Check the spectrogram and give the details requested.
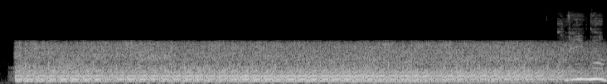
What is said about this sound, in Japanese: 短波放送潮風に対する、えー、北朝鮮当局による妨害電波の音源がありますので、はい、一緒にお聞きいただきたいと思います、はい、お願いします。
